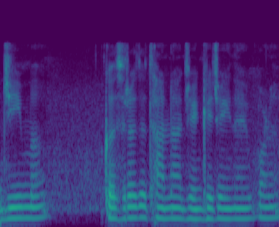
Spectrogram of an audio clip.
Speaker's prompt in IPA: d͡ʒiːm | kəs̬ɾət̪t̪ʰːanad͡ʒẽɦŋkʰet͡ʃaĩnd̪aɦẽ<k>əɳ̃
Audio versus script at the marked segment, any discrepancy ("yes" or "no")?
yes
